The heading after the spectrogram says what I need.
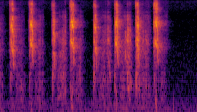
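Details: Pet parakeet with pneumonia, which also had slight worsening wheezing and a clicking noise with each breath: eight quick, high, squeaky cough bursts in about two and a half seconds.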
